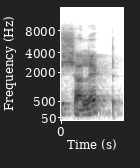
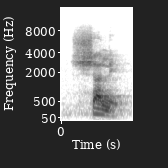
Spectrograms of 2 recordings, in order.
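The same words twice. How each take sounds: First: The final t is pronounced at the end. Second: The ending is silent t, sounding like ay. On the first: The speaker calls it wrong. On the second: The speaker calls it right.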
